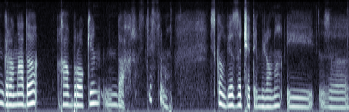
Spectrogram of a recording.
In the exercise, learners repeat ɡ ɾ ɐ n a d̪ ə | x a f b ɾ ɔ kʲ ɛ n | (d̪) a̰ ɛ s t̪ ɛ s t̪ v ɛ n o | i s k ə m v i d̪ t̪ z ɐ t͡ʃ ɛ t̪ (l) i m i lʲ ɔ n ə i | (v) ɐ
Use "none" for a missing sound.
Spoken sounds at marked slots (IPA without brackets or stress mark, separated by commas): d̪, ɾ, z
